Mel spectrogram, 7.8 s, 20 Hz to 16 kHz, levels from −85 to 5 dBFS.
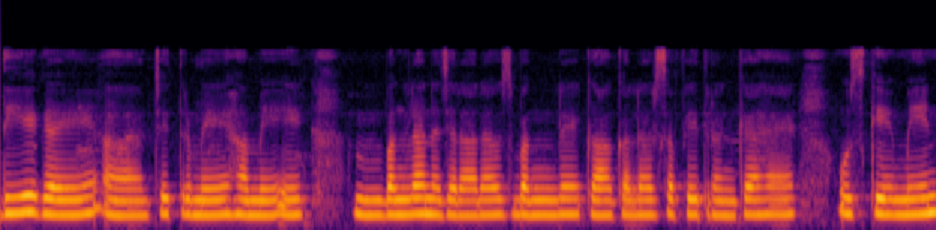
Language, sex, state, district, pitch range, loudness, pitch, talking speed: Hindi, female, Uttar Pradesh, Hamirpur, 200-210 Hz, -17 LUFS, 205 Hz, 175 wpm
